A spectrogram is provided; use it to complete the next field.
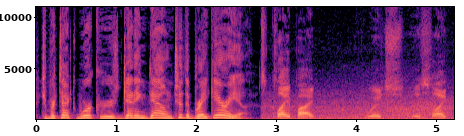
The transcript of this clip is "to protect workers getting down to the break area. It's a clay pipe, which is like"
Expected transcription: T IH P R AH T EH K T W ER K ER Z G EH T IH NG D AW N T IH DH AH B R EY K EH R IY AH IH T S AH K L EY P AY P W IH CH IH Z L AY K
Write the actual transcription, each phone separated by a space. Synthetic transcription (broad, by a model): T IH P R AH T EH K T W ER K ER Z G EH T IH NG D AW N T IH DH AH B R EY K EH R IY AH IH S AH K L EY P AY P W IH CH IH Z L AY K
